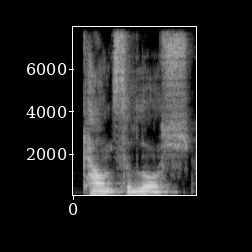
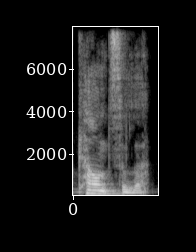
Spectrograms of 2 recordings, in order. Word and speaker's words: counselor: This OR, it's not pronounced like the Turkish teachesh, counselor. It's just pronounced There's no R. Counselor, teacher, photocopier. However, in American English, they may have a very small R sound.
